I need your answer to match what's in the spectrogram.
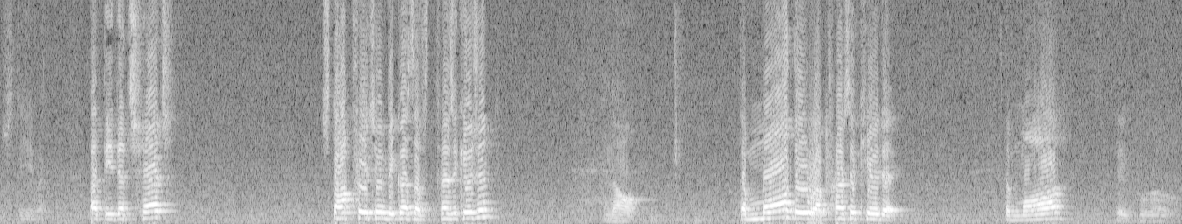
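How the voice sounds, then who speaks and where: A man's voice: high voice, sing-song, takes it slowly, pauses often, slight background noise, poor audio. A man teaching church history, spelling out terms letter by letter, glossing them in Chinese and quizzing his listeners. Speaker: Bible teacher.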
